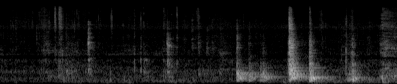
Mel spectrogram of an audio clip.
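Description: A plug snaps into a socket.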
